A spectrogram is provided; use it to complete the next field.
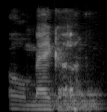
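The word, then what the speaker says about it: Ω: the set I'm going to write as this pronounced Omega so when I write Omega this just means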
